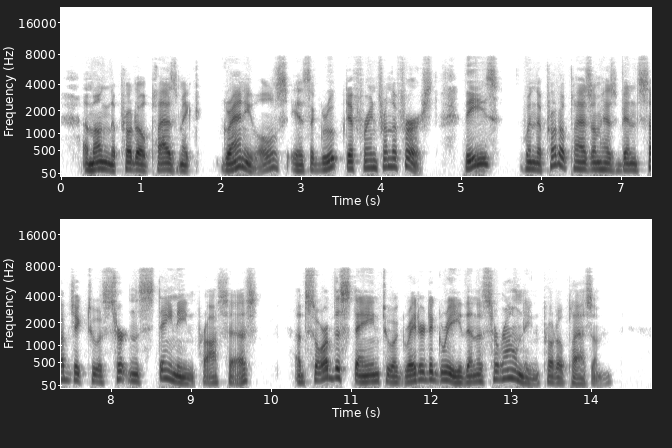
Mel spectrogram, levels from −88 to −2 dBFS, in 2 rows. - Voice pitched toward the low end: Yes, low, 115 Hz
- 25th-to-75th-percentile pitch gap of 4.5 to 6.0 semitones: Yes, average, 5.0 semitones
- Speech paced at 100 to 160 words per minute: Yes, average, 140 wpm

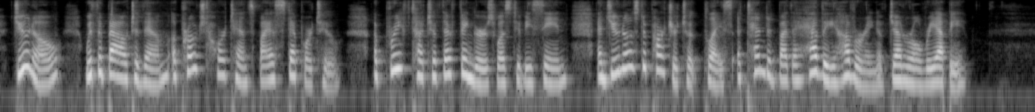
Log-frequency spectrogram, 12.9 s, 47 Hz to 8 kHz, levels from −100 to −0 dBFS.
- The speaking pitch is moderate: No, high, 220 Hz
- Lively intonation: Yes, wide, 6.5 semitones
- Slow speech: No, average, 165 wpm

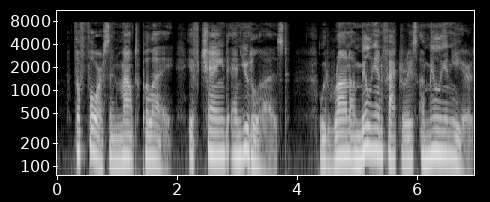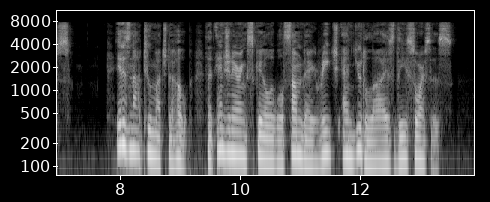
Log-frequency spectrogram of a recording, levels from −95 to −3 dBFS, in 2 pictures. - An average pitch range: Yes, average, 4.0 semitones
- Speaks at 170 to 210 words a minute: No, average, 150 wpm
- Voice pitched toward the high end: No, low, 125 Hz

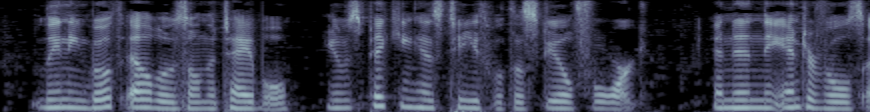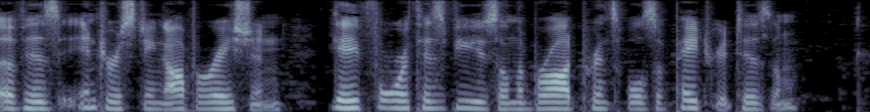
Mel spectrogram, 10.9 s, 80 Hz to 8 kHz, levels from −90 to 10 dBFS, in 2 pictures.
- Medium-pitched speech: Yes, medium, 180 Hz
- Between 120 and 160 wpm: No, average, 180 wpm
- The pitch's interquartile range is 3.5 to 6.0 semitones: No, narrow, 2.6 semitones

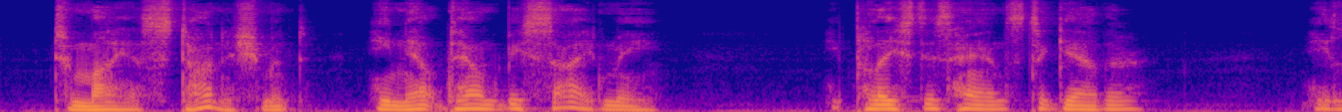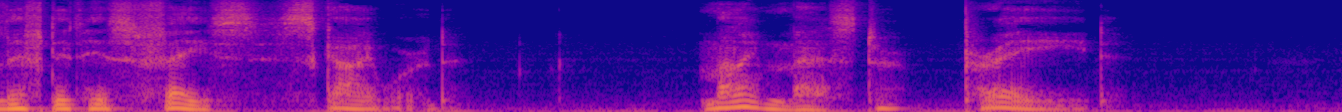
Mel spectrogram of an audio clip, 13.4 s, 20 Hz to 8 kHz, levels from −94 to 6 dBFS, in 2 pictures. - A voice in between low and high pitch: No, low, 110 Hz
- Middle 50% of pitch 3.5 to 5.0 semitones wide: No, narrow, 2.5 semitones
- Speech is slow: Yes, slow, 95 wpm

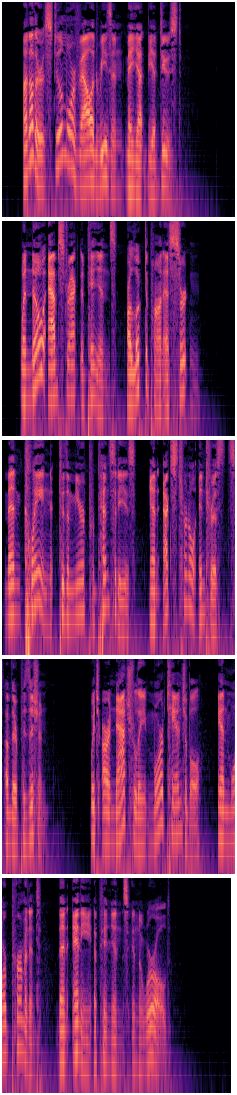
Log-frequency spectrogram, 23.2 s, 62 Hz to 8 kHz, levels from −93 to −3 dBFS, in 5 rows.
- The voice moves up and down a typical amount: Yes, average, 5.0 semitones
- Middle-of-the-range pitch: No, low, 125 Hz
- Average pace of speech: No, slow, 115 wpm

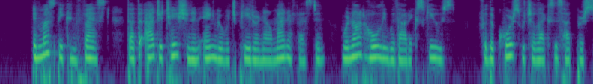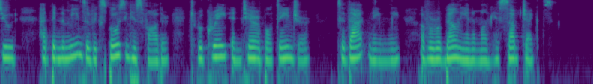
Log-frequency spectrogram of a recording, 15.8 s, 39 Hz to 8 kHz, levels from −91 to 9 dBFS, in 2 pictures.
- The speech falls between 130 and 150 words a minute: No, average, 180 wpm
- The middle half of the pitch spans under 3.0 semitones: Yes, narrow, 2.6 semitones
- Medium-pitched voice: No, high, 195 Hz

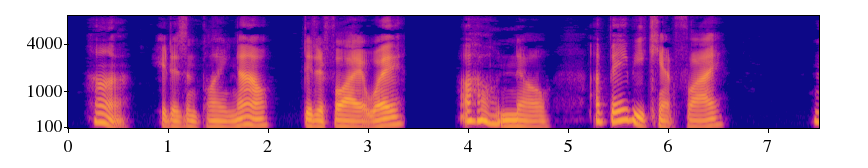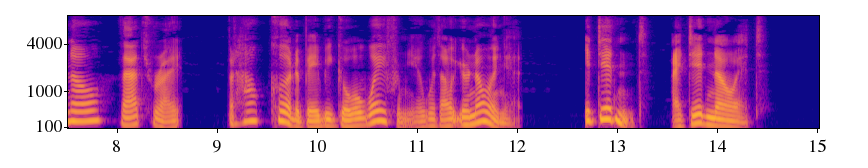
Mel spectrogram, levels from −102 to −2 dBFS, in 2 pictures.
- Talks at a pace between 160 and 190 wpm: No, average, 150 wpm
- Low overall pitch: Yes, low, 125 Hz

